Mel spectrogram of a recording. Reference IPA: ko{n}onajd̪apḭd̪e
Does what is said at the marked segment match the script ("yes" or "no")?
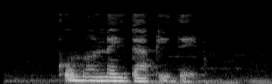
no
